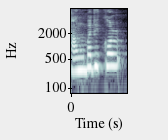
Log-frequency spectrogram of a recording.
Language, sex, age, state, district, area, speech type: Assamese, female, 18-30, Assam, Udalguri, rural, spontaneous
